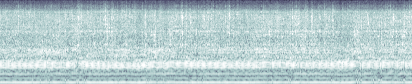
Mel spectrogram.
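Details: Tecumseh two-stroke Mantis-style tiller, warm after earlier running and restored from a no-start, tines in gravel; even steady drone at one speed with no misses, stumbles or surging; running smoothly.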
